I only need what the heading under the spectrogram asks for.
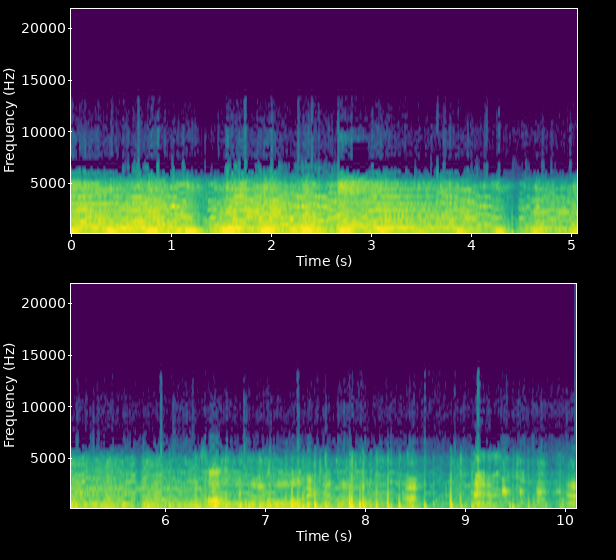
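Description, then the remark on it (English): The hooves of the horses Scout and Victor clip-clop in a steady, uneven rhythm as they are led to a livery stable in town, growing more distinct in the second half, heard over a full, sustained tonal background at moderate loudness. “Me take horses down to livery stable and get them good feed.”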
